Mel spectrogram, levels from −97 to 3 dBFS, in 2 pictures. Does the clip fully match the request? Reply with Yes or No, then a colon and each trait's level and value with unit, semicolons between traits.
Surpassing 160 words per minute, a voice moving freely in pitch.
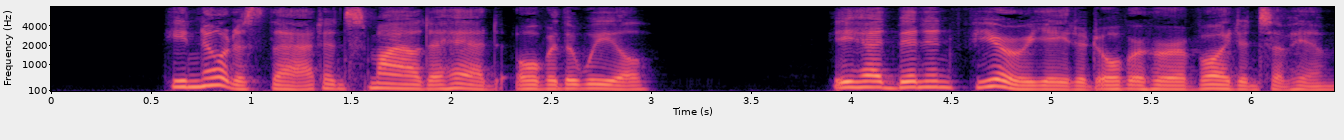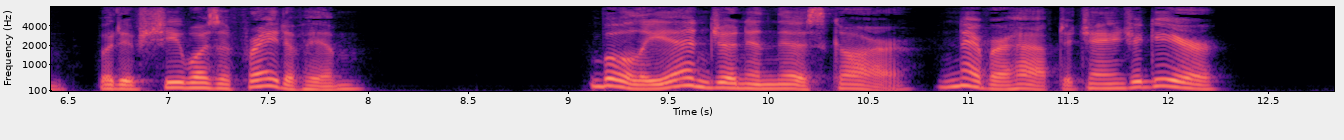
Yes: average, 170 wpm; wide, 6.2 semitones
